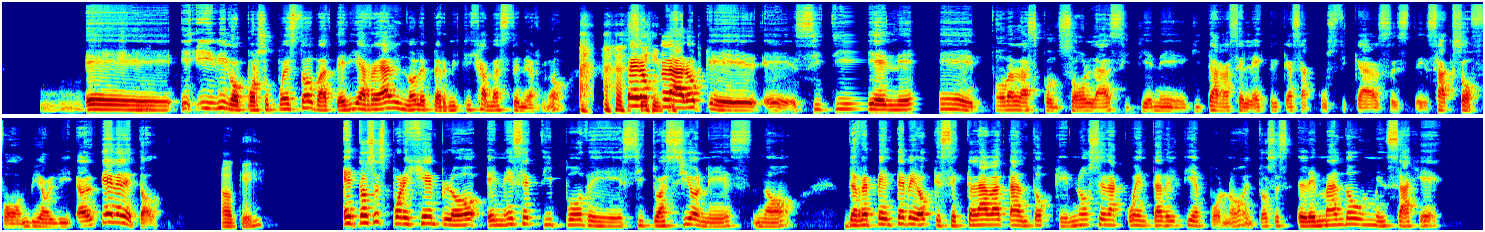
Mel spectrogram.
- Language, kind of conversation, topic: Spanish, podcast, ¿Cómo decides cuándo llamar en vez de escribir?
- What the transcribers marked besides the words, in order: drawn out: "Eh"; laugh; other background noise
